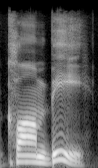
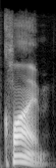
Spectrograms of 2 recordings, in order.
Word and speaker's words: climb: But if you do that, you end up saying things like kern or clom b instead of climb.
